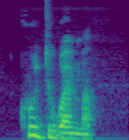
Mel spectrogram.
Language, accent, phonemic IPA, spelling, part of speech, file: French, Canada, /ku.dwa.mɑ̃/, coudoiement, noun, LL-Q150 (fra)-coudoiement.wav
- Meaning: close contact, elbowing, rubbing shoulders with other people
